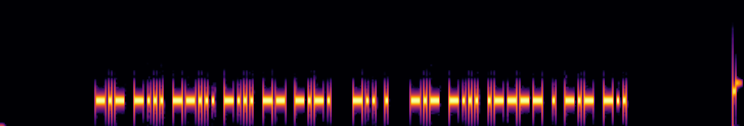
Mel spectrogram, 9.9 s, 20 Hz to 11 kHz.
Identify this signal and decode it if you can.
Morse code, heard as a keyed tone, about 27 wpm, 700 Hz. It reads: KB7BMC DE KB1EKD
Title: USA Callsign DE Callsign - 6 Characters - 28wpm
